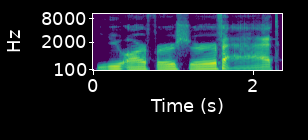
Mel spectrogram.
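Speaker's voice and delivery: each word slowed right down; slow emphatic. Retold or imitated. Streamer hammering the insult at the guy, slow and deliberate. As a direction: drag out "You are for sure fat" to hammer it home. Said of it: "Then I was like".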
